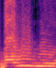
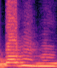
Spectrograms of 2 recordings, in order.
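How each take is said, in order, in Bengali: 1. স্বরধ্বনিগুলো হ্রস্ব, দ্রুত উচ্চারিত হয়। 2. স্বরধ্বনিগুলো হ্রস্ব, দ্রুত উচ্চারিত হয়।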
